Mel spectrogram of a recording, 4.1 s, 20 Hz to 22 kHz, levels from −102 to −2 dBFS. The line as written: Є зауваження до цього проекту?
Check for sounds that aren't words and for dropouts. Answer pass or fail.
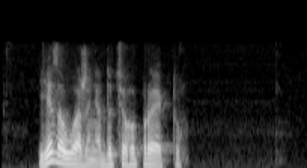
pass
